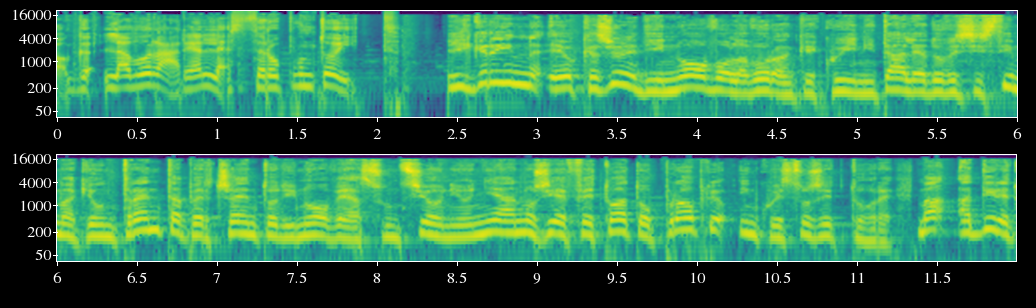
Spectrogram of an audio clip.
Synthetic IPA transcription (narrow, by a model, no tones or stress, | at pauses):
ɔ̰ɡlavoɾa̰ːɾealːɛ̰st̪eɾopunt̪oḭt̪ː | ilɡɾinɛokːazjoːned̪inwɔːvolavoːɾoaŋk̟ekwiːnit̪aːljad̪oːvesist̪iːmak̟eunt̪ɾɛnt̪apert͡ʃɛnt̪od̪inwɔːveasːunt̪sjoːniɔɲːianːosiɛefːet̪ːuaːt̪opːɾɔːpɾjoiŋkwest̪os̬et̪ːoːɾemaad̪ːiːɾet̪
